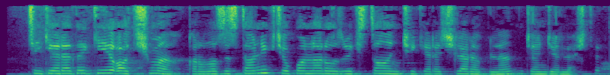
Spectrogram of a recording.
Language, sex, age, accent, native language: Uzbek, female, 18-24, Namangan, Uzbek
